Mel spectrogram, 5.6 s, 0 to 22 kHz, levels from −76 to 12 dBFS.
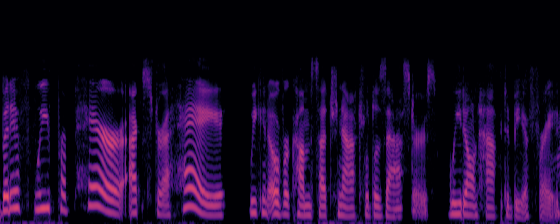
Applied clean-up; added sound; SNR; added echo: neural mask model Resemble Enhance denoiser.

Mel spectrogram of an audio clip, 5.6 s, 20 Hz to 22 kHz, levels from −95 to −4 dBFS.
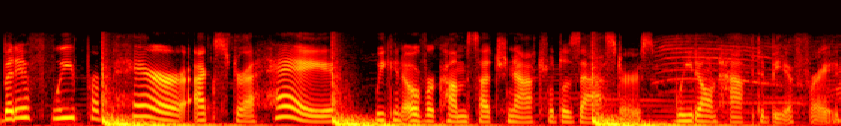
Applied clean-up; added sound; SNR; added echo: none; Bass drum; -1 dB; none.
